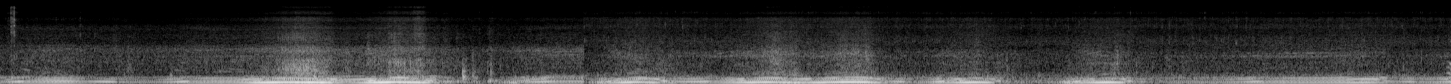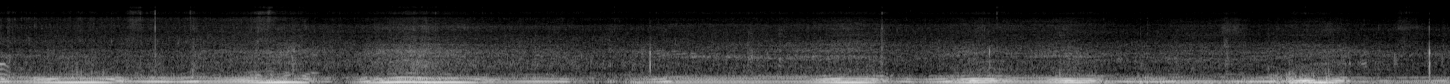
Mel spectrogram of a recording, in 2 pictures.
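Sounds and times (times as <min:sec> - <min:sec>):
engine revving in short bursts: 0:00.0 - 0:04.5.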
